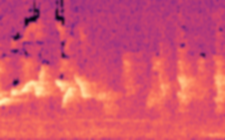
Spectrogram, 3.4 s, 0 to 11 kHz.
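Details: Oriental magpie-robin recorded in Ubon Ratchathani, Thailand, 20 September 2022, using a Nikon P1000: a quick burst of high twittering, warbled whistles at the start, then softer, fainter notes trailing off.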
